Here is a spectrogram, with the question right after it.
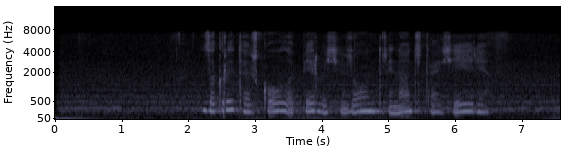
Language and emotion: Russian, sad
